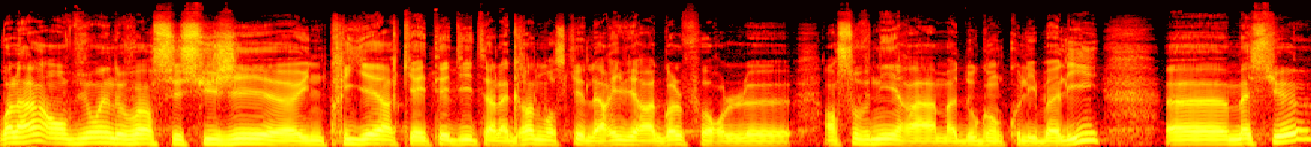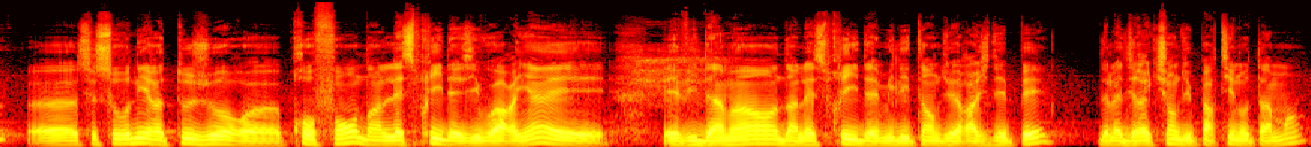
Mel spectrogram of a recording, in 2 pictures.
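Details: Adult male speaker; Normal voice.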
